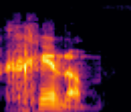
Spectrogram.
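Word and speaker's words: chinam (חנם): And the Hebrew word here for nothing is a word that's pronounced chinam.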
